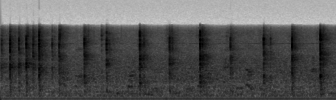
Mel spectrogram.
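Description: A series of sharp clicks, quick and uneven for the first second, then about two a second, over a steady low hum.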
